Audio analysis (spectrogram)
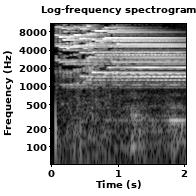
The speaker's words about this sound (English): That's his little theme, his little chime now, anytime we say his name.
